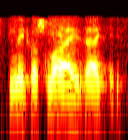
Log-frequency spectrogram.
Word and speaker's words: Nikos Moraitakis: And And what is the correct pronunciation of your last name? Hey Megan. It's It's Nikos Moraitakis.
